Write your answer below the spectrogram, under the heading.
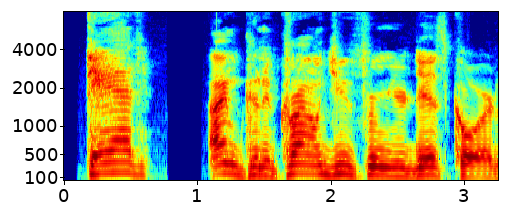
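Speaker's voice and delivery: angry scolding tone, high pitched. Retelling his daughter's threat to ground him: imitating his mad daughter. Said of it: "she gets so mad".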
